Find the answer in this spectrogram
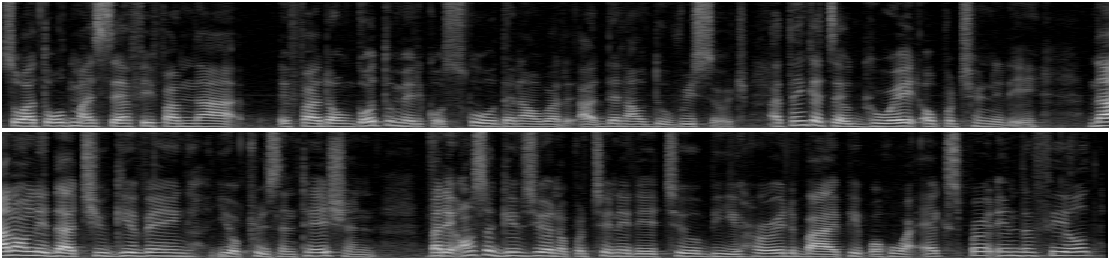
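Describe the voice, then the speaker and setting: A woman's voice: on the low side, brisk, darkish tone. A young woman from the Congo, a PhD student, telling her story at a conference booth in an earnest way with many fillers and restarts. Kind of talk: recorded personal story.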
